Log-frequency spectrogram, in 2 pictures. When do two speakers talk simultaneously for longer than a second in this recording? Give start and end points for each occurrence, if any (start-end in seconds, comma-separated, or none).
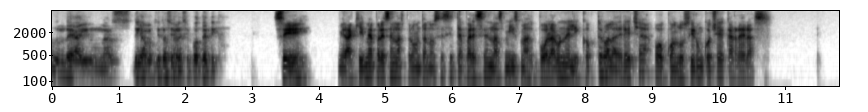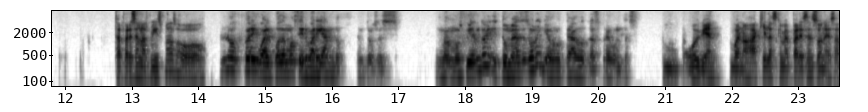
none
